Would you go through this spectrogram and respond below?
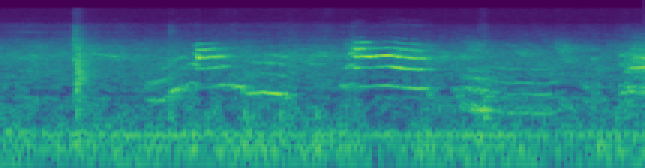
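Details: Rescued domestic cat named Bunso at play time with her babies; a few short, high, wavering meows with clear overtones arrive about a second apart, over a steady low hum.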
